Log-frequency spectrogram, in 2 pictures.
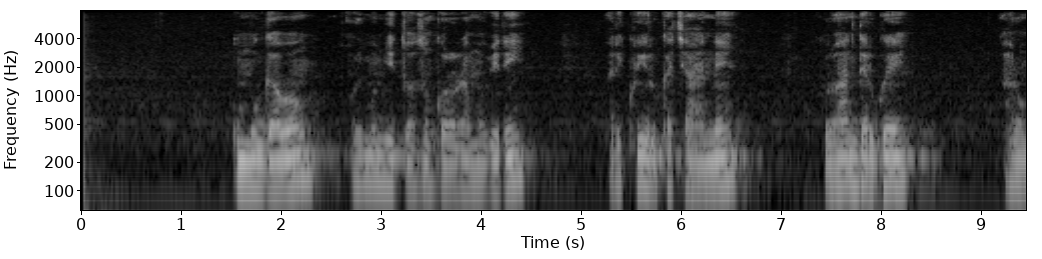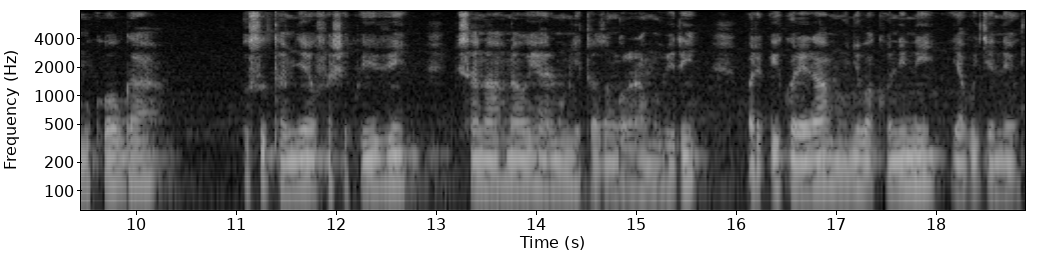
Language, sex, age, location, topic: Kinyarwanda, male, 18-24, Kigali, health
